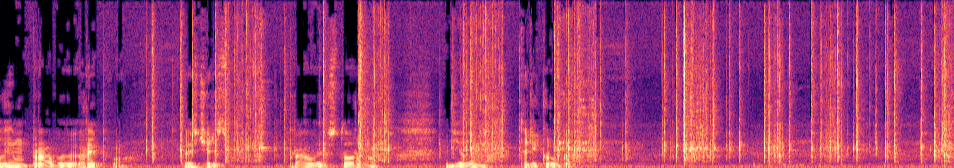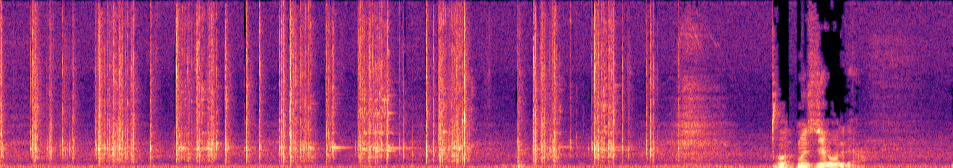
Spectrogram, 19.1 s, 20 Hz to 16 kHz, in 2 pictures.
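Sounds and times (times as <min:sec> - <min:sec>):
plastic puzzle clicking: 0:01.0 - 0:16.5.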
